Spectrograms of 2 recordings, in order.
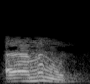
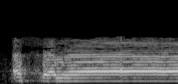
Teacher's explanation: غير ان الهمز في المد البدل متقدم على حرف المد كما في كلمة آمن. اما في المد المتصل فالمد متقدم على الهمز كما في كلمة السماء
